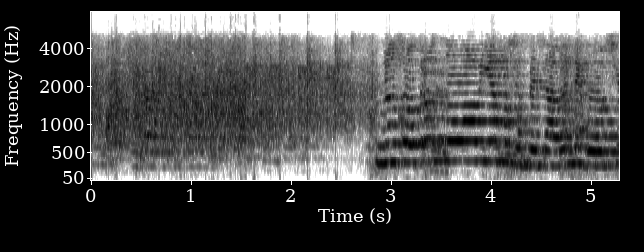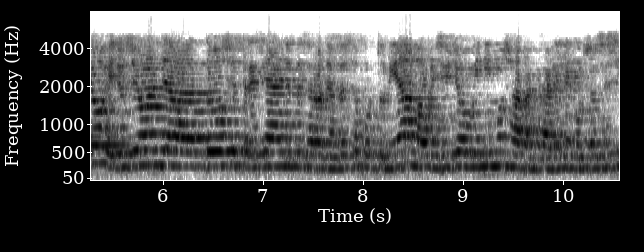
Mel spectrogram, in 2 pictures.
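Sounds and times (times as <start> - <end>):
audience applause: 0.0 - 2.8
speech: 2.8 - 10.5.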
